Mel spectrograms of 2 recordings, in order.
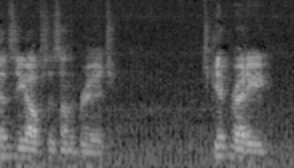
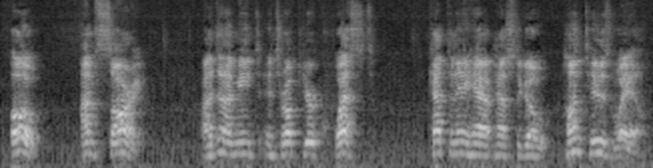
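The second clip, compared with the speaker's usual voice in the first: loud sarcasm; 6 semitones higher, 7 dB louder than usual. Acted. Lily mocking Picard as Captain Ahab, loud and sarcastic. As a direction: sneer the Ahab jab.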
